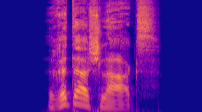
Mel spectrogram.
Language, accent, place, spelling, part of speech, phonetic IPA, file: German, Germany, Berlin, Ritterschlags, noun, [ˈʁɪtɐˌʃlaːks], De-Ritterschlags.ogg
- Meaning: genitive singular of Ritterschlag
